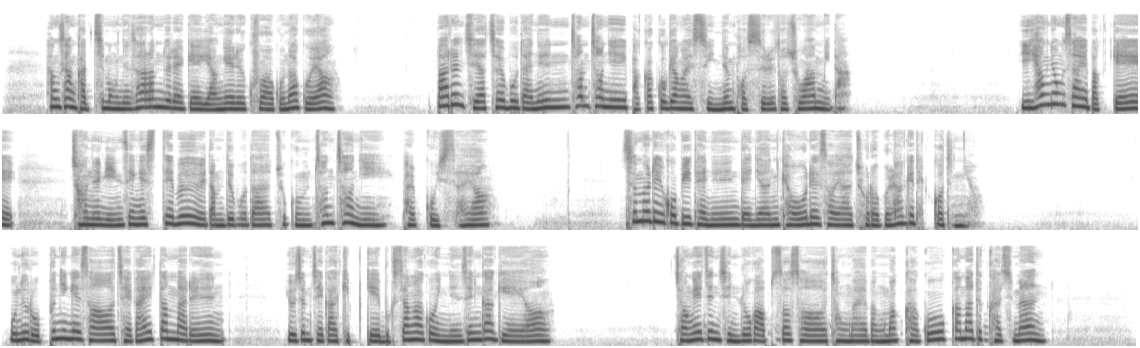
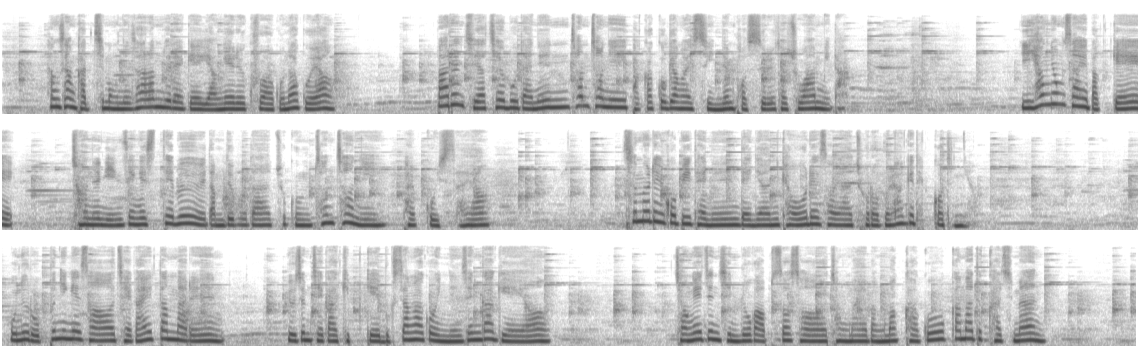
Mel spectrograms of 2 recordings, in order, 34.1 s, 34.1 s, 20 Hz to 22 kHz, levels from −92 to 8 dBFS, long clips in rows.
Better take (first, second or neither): first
